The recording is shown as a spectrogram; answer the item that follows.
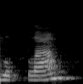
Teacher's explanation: konsonan lateral yaitu udara keluar dari sisi lidah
